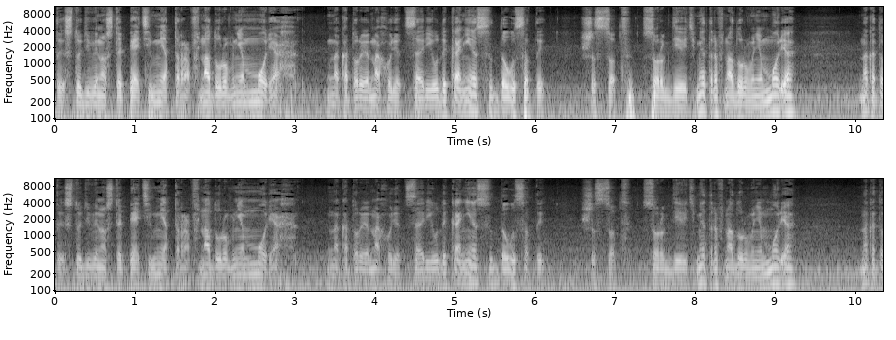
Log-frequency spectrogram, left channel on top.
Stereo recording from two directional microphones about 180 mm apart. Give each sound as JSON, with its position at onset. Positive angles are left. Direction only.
{"t": 0.0, "sound": "speech", "side_deg": 30}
